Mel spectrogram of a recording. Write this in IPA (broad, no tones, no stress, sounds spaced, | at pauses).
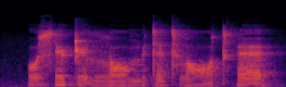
o s ɾ ɪ ʈ ɪ lː ɔ ŋ ʏ t ɛ tʰ l ɔ d | ɛ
